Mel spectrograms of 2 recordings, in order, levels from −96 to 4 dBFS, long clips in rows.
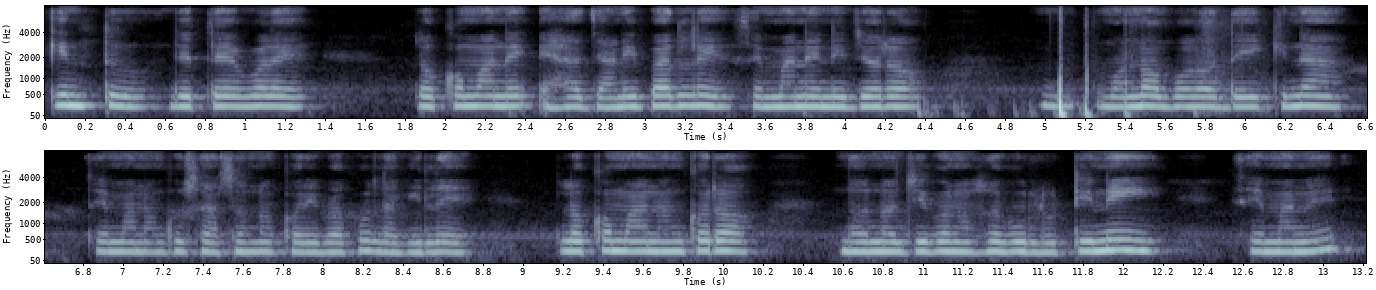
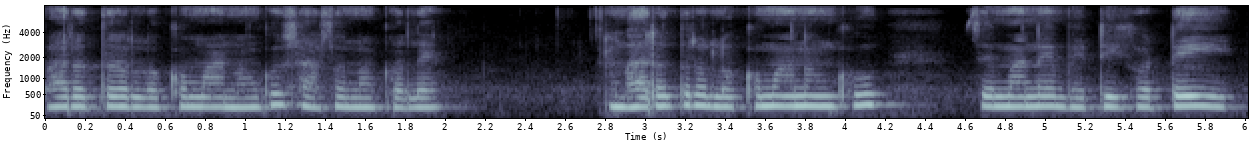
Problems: low volume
